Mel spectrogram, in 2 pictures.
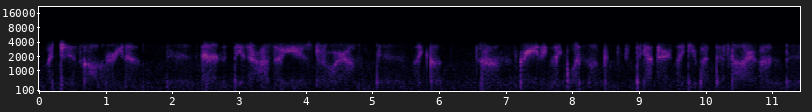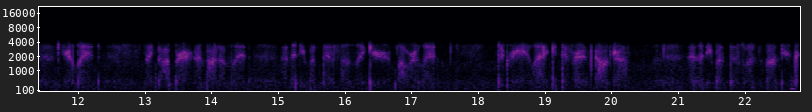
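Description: A person whispering, faint and breathy, in short phrases throughout, with scattered small clicks.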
